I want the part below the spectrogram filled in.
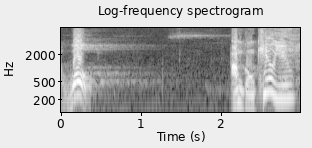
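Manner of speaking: loud mock threat; God. God warning the people, loud mock threat. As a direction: boom out a blunt warning. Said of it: "that's God".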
